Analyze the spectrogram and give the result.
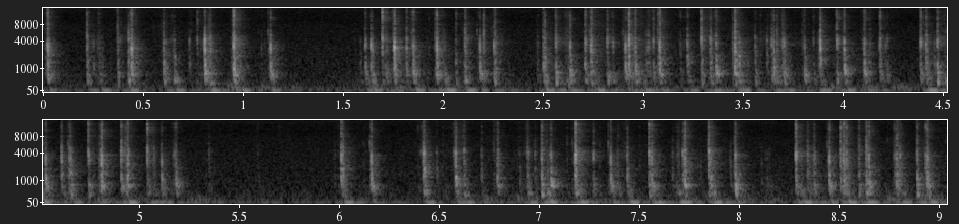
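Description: A full-size, Mickey Mouse–themed retro membrane keyboard with round plastic keycaps is typed on continuously with the fingertips of both hands. The result is rapid, short, bright plastic clicks and taps in bursts, separated by brief pauses.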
